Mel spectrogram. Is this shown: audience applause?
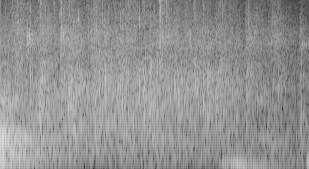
yes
